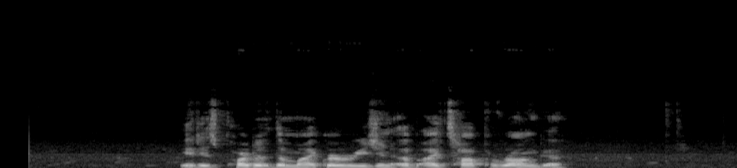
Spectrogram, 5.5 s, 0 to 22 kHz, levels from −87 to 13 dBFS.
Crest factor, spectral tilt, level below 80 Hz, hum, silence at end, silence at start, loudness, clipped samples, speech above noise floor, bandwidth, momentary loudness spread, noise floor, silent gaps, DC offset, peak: 18 dB; -6.5 dB/octave; -68 dBFS; none; 1.3 s; 1.35 s; -21 LUFS; under 0.1%; 42 dB; 9 kHz; 9 LU; -62 dBFS; none; under 0.1%; -4 dBFS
